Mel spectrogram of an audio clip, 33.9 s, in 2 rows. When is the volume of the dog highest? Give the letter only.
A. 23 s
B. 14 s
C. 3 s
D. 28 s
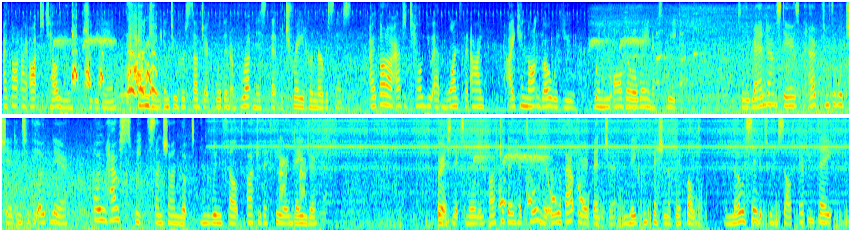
C.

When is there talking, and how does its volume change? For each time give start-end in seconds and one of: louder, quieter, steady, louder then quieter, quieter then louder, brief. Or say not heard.
0.0-13.5 steady
14.7-23.4 steady
25.6-33.5 steady.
